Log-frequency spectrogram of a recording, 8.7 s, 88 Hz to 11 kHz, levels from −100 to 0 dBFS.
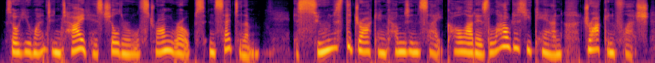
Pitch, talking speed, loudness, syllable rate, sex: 215 Hz, 205 wpm, -21 LUFS, 4.6 syllables/s, female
